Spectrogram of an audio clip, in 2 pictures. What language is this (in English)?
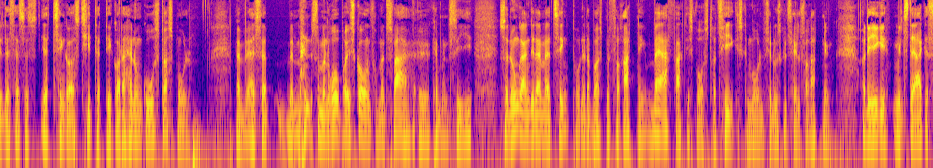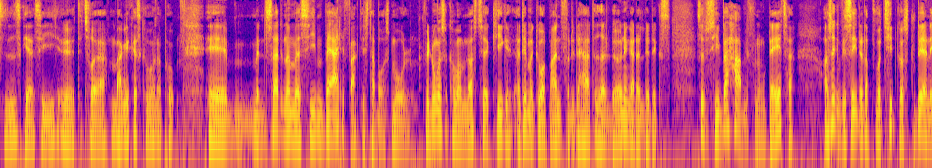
Danish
